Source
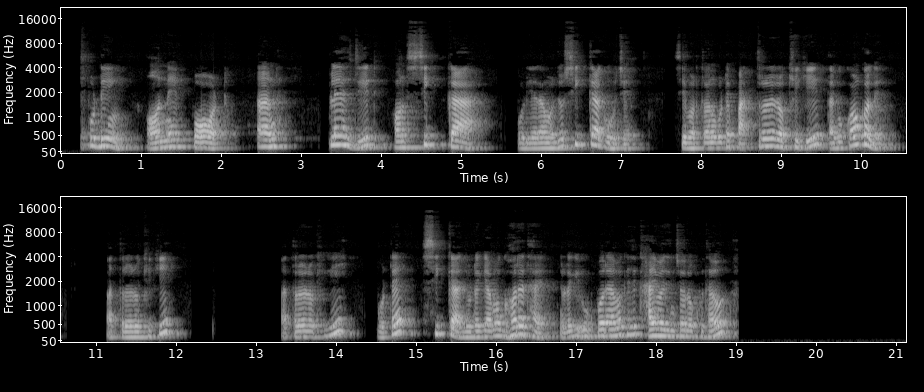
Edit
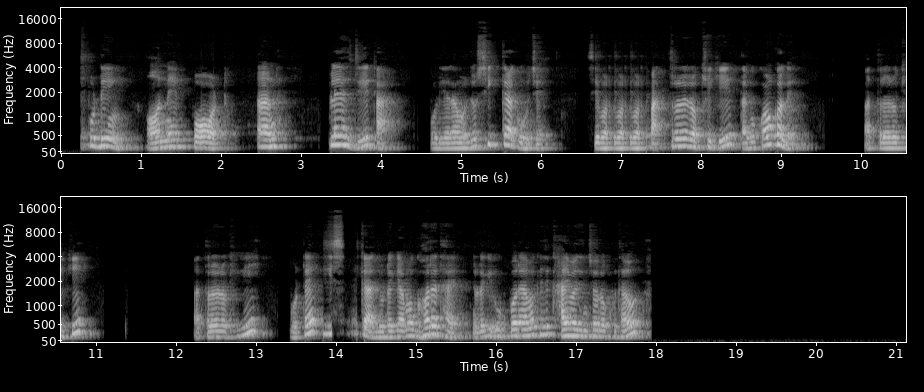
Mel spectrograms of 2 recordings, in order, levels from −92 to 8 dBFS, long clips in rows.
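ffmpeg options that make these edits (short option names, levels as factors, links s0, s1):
-filter_complex "[0:a]asplit=7[s0][s1][s2][s3][s4][s5][s6];[s0]atrim=end=3.952[s7];[s1]atrim=start=5.038:end=8.012[s8];[s2]atrim=start=7.808:end=8.012[s9];[s3]atrim=start=7.808:end=8.012[s10];[s4]atrim=start=8.408:end=14.932[s11];[s5]atrim=start=14.928:end=15.352,asetpts=PTS-STARTPTS,areverse[s12];[s6]atrim=start=15.348[s13];[s7][s8]acrossfade=d=0.004:c1=hsin:c2=hsin[s14];[s14][s9]acrossfade=d=0.004:c1=hsin:c2=hsin[s15];[s15][s10]acrossfade=d=0.004:c1=hsin:c2=hsin[s16];[s16][s11]acrossfade=d=0.004:c1=hsin:c2=hsin[s17];[s17][s12]acrossfade=d=0.004:c1=hsin:c2=hsin[s18];[s18][s13]acrossfade=d=0.004:c1=hsin:c2=hsin"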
